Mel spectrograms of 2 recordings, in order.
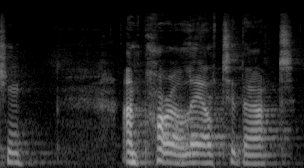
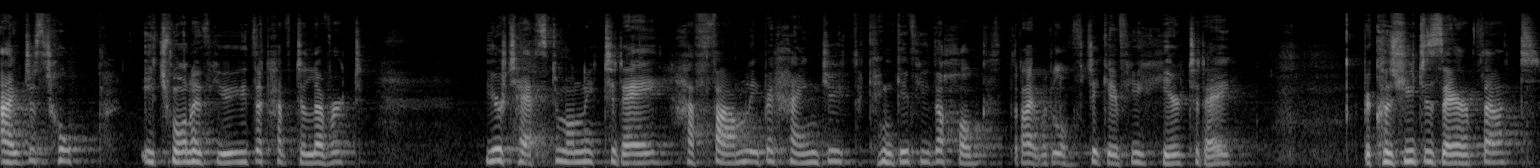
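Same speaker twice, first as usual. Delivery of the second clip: heartfelt, deeply moved, full of emotion. Addressing those who gave testimony today before handing over the questions, emotional. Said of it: "I'm really emotional about this".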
